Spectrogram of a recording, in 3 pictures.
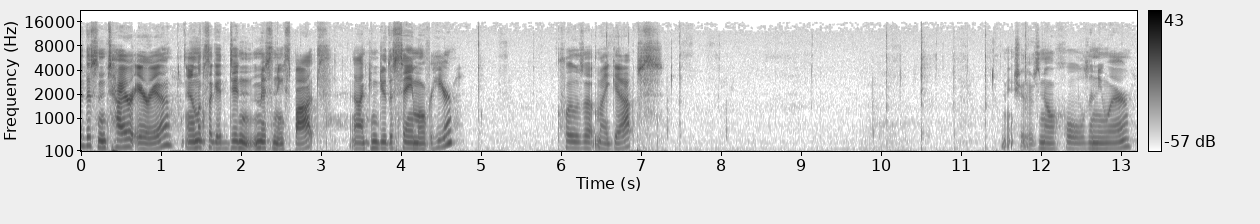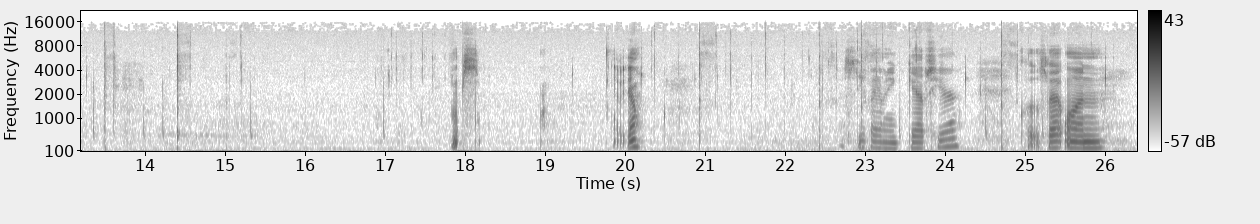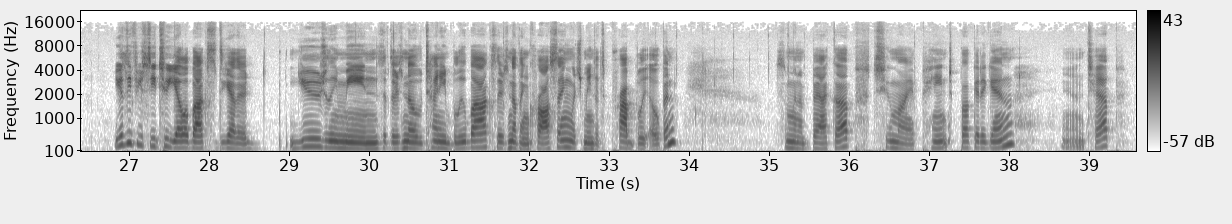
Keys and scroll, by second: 5.9 space, 7.3 space, 9.7 space, 13.2 space, 13.3 g, 13.6 space, 14.3 space, 16.8 space, 19.9 space, 24.4 space, 26.8 space, 31.3 space.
